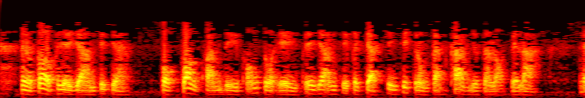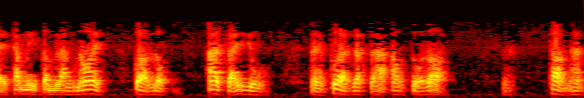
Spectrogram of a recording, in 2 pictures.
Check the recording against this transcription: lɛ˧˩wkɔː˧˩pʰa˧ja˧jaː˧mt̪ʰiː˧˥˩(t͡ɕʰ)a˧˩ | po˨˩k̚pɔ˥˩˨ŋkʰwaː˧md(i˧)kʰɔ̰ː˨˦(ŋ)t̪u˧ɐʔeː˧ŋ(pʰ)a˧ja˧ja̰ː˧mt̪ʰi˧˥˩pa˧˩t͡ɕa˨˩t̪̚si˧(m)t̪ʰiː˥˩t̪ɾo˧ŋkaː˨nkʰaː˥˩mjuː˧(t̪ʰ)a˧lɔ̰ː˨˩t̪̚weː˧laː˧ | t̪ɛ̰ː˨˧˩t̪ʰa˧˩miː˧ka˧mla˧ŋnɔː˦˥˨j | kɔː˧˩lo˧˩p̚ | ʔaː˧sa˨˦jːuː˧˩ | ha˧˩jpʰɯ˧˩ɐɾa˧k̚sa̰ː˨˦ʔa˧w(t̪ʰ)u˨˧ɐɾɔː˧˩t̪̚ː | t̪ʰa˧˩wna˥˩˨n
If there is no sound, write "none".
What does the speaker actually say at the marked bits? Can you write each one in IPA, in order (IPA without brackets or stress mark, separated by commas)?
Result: t͡ɕ, iː˧, ŋ, pʰ, ŋ, t̪, t̪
